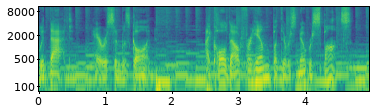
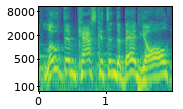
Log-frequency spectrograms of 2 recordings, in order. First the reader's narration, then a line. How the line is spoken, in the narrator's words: he shouted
